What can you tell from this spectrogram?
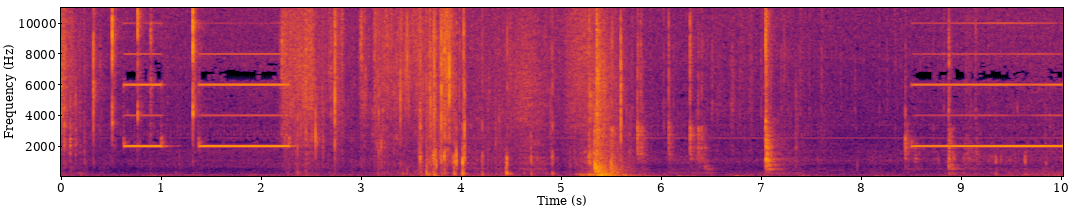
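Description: A Craftsman multimeter's continuity beeper sounds a steady high beep: twice briefly near the start, then continuously from near the end as the probes bridge the water heater's upper heating element, showing the element is good. Between the beeps come handling clicks and one louder thump about halfway.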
